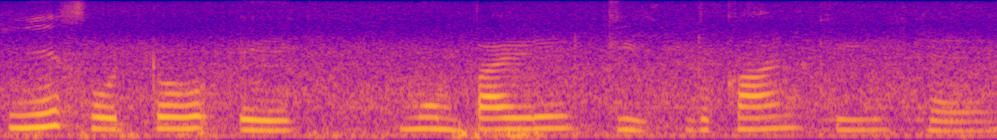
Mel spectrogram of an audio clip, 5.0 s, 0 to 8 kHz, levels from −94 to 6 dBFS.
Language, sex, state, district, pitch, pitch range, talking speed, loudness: Hindi, male, Madhya Pradesh, Katni, 240 Hz, 210-250 Hz, 95 wpm, -17 LUFS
